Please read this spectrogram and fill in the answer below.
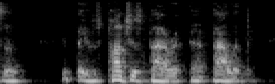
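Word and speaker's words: Pilate: think it was Pilatus I don't know how to pronounce that in English pilot no P pil pilot pilot okay thank you that one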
